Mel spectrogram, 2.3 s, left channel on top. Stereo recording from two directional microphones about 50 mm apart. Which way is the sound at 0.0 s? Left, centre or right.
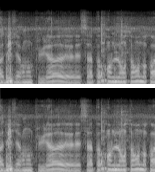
Centre.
